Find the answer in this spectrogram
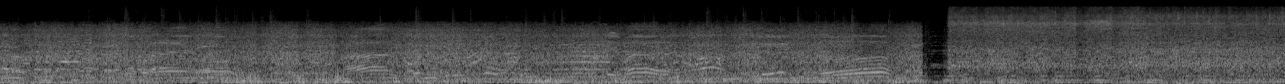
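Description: Heavy rain and running floodwater, a steady roar of noise, with people's voices calling out in the background a few times. The sound breaks off briefly about nine seconds in and the water noise carries on.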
